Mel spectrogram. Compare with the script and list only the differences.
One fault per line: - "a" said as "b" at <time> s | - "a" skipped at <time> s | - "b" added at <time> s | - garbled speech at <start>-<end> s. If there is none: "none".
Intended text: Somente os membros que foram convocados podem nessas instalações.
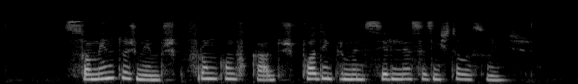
- "permanecer" added at 3.3 s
